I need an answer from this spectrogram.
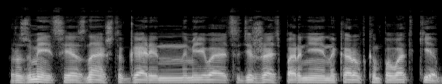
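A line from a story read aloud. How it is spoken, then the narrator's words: Gruff mutter. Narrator (Russian): буркнул он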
